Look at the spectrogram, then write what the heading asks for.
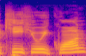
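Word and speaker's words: Ke Huy Quan: the characters and OB Ora Boris played by Ki Hui Kuan I just looked up how to pronounce the name and that's how he said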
